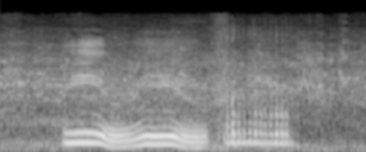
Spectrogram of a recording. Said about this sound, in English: binoculars and recording equipment several times a week to observe and listen to the red crowned parrots who roost in the eucalyptus trees. Actually hearing the, the duets a little bit here between the, the contact calls and the begging call that.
